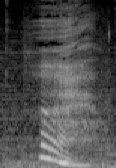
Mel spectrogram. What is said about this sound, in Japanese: おいあくびしてんじゃねえよバカ野郎してねえよバカ野郎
